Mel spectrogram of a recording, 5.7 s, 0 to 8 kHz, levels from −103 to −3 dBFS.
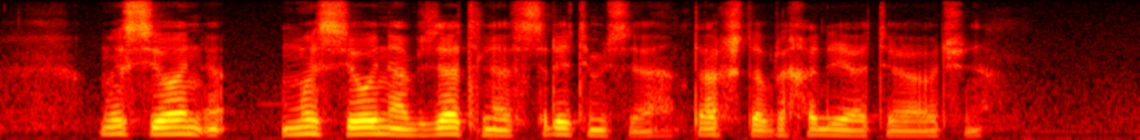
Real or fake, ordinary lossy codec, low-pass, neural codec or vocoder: real; none; none; none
